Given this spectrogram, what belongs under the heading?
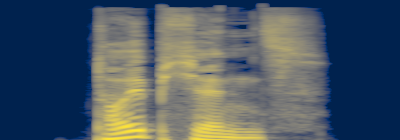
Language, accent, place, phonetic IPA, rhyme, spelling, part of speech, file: German, Germany, Berlin, [ˈtɔɪ̯pçəns], -ɔɪ̯pçəns, Täubchens, noun, De-Täubchens.ogg
- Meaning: genitive singular of Täubchen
